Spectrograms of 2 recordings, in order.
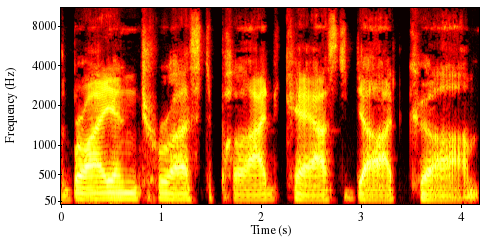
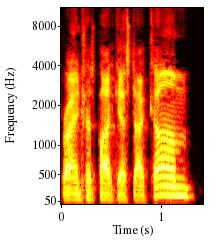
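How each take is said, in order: First: It is said slowly and deliberately. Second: It is said at normal speed.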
